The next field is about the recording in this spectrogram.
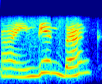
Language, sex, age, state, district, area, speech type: Tamil, female, 30-45, Tamil Nadu, Chennai, urban, conversation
